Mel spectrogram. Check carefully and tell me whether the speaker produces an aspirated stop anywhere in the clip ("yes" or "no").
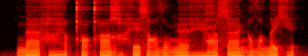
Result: yes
